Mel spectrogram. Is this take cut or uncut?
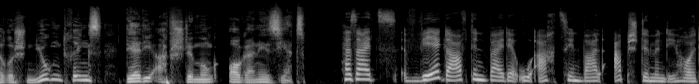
cut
